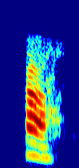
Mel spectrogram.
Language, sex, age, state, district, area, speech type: Sindhi, female, 45-60, Uttar Pradesh, Lucknow, rural, conversation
